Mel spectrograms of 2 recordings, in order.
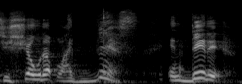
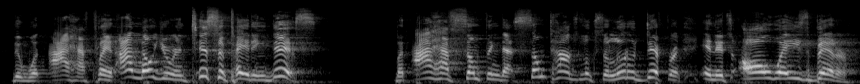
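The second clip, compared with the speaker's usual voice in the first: louder preaching, punching key words; emphatic preaching; 4 semitones higher, 7 dB louder than usual. Acted. Preacher voicing God's promise to the congregation, emphatic preaching. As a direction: drive it home with rising force.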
